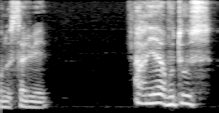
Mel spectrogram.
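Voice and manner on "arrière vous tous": high-pitched cry to stand back; exclaimed command. A narrator's reading. Master drives the welcoming household back, crying out. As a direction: call out an order to everyone. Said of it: "s'écria le maître".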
